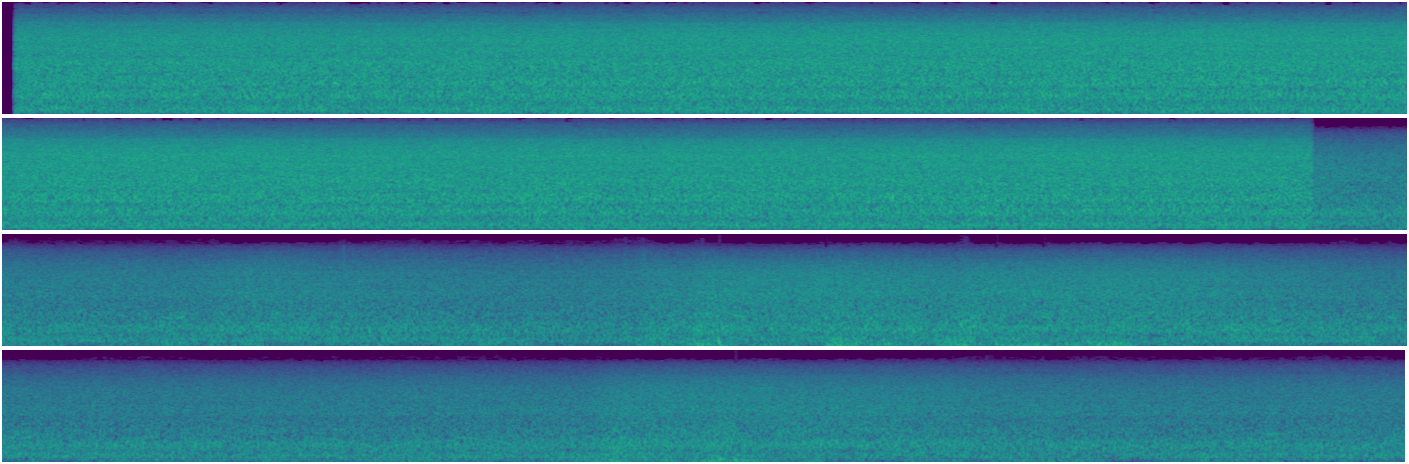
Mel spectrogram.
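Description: Swollen river water rushing steadily over a low weir. About halfway through, a cut brings a quieter, more distant rush, with wind buffeting the microphone in a few gusts.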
